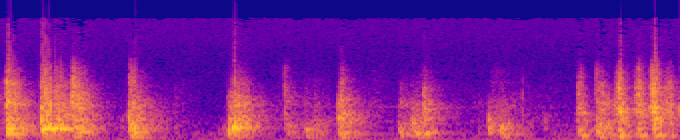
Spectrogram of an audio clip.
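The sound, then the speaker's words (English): A fist pounds heavily on a wooden door, a rapid, uneven series of about ten loud thuds with short pauses between bursts of blows, as men demand the door be opened. “Open the door. Open up. We know you're in there.”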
